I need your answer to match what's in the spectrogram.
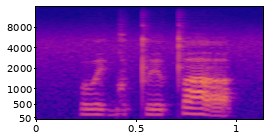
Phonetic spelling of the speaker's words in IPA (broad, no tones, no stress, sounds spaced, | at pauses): ʊ e̯ ɡ ʊ t̪ ɪ t̪ a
